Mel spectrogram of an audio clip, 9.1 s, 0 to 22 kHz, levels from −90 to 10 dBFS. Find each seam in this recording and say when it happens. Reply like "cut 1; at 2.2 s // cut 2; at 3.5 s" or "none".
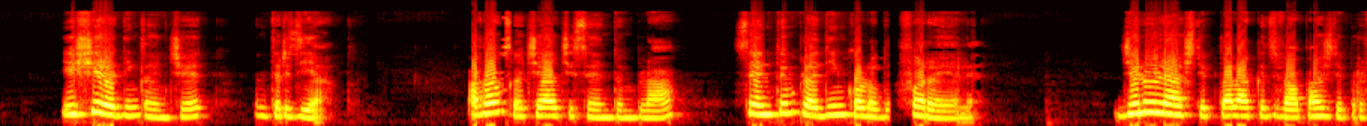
cut 1; at 0.9 s // cut 2; at 3.4 s // cut 3; at 5.9 s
